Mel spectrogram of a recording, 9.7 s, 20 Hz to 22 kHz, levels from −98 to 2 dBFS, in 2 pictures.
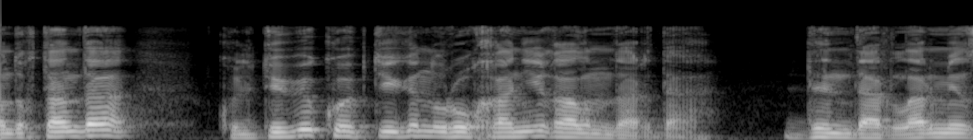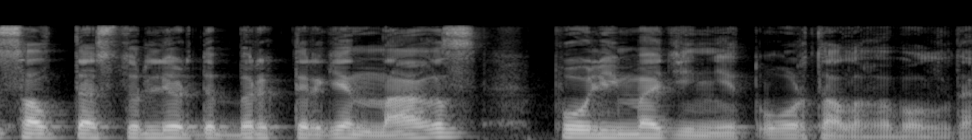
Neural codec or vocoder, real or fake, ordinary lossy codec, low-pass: none; real; none; 9.9 kHz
